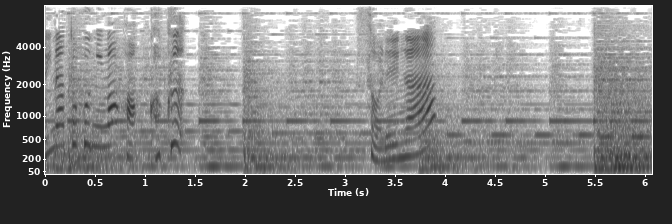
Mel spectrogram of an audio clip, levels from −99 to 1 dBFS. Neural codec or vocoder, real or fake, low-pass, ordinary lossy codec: none; real; none; none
